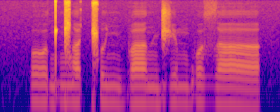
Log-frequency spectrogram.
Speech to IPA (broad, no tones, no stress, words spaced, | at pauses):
ɔdŋ͡ǁaǁoɲ band͡ʒembɔ za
